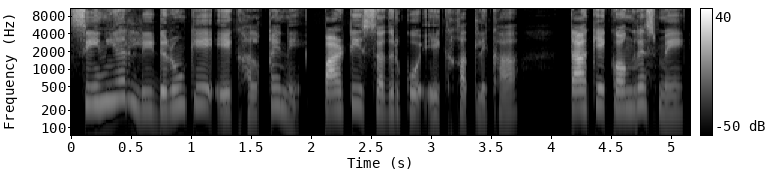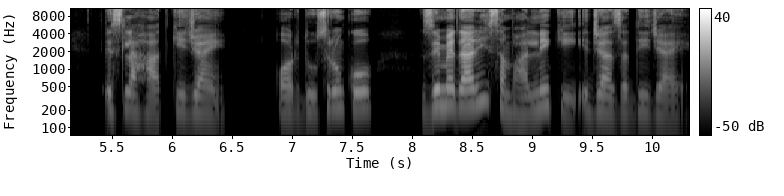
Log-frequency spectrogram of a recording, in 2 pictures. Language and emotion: Urdu, neutral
